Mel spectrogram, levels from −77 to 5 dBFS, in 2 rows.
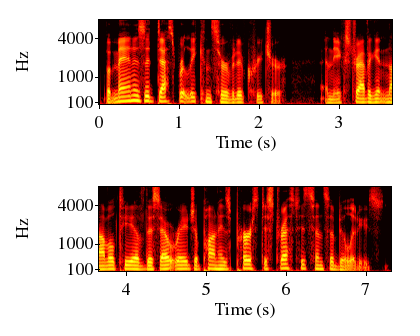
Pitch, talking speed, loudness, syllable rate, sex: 130 Hz, 165 wpm, -19 LUFS, 6.7 syllables/s, male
